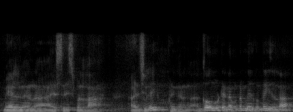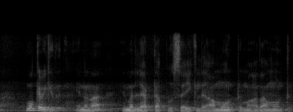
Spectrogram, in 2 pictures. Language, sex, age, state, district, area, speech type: Tamil, male, 45-60, Tamil Nadu, Salem, rural, spontaneous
